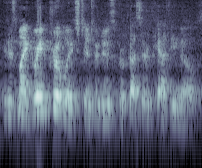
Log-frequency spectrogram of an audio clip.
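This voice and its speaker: A man's voice: mid-range voice, brisk, very noisy. A man reading a formal, prepared introduction for a guest speaker. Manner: formal, reads prepared remarks. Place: lecture hall. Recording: echoey hall, mic from a distance.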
